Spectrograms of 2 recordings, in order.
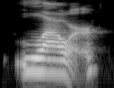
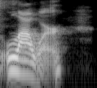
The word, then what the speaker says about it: Lauer: I asked her what her name meant, and she goes, my mom's name was Laura, so she named me Lauer. Rhymes with flower. – Okay. – So I'm like, okay. It looks like lower. And she goes, well, it's not. It's Lauer.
